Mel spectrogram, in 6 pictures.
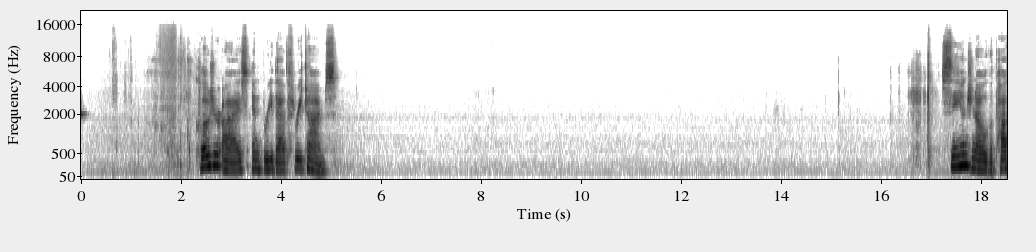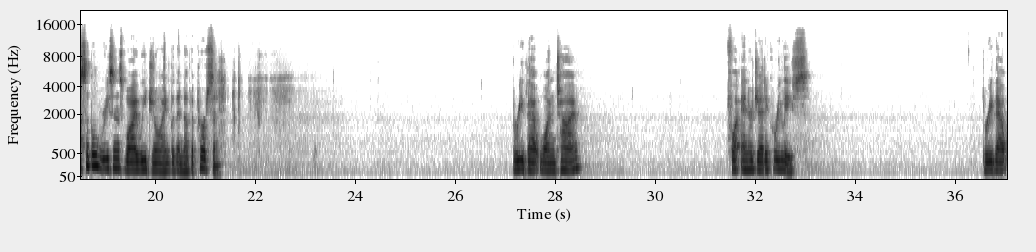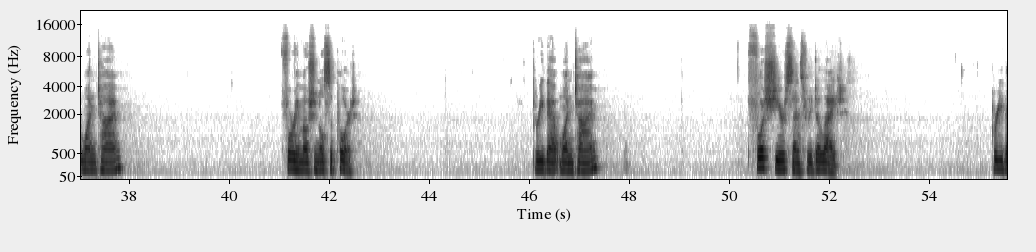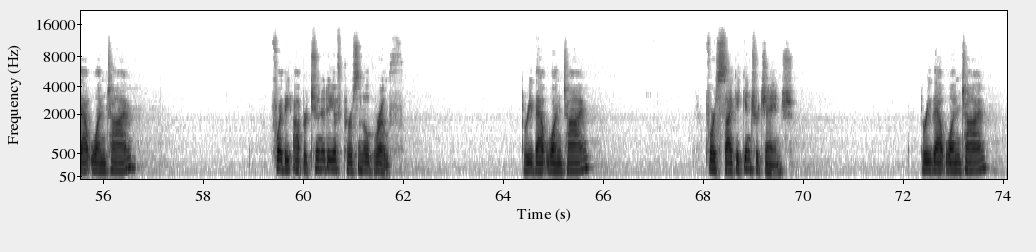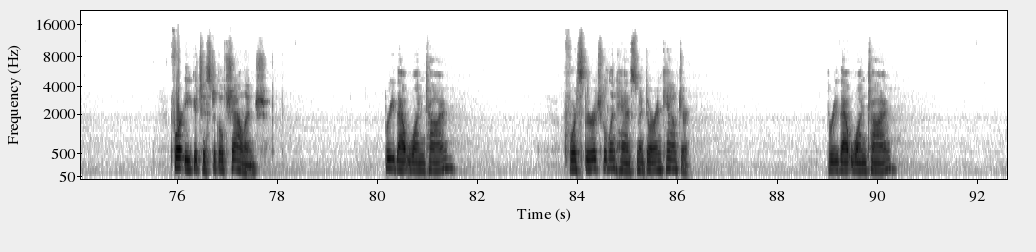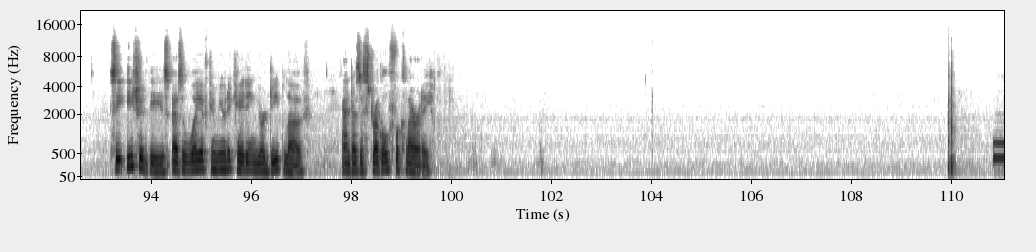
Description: At the end of each exercise you’ll find a quiet space of 8 seconds to focus on your images.
The simple version: until you hear the beep, there may be another instruction.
